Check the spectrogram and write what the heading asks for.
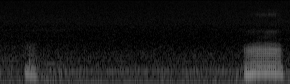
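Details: Two rattling, vibrating snores from a sleeping, very tired pug, one brief and one longer, over steady room hum: snoring.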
